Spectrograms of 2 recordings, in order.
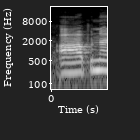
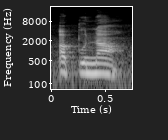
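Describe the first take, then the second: First: The first vowel is long. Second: The first vowel is short. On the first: The speaker calls it wrong. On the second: The speaker calls it right.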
